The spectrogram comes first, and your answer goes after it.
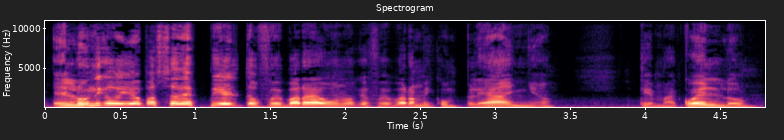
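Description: A young man with a Puerto Rican accent spins his stories in a loose, animated way, sprinkling English slang and acting out every quote. His voice sits at an ordinary middle pitch. The sound is dry and close, with no room echo. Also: fairly quick. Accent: Puerto Rican Spanish. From Puerto Rico. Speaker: vlogger telling personal stories. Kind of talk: casual storytelling monologue.

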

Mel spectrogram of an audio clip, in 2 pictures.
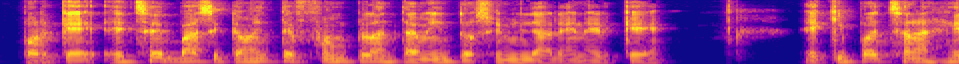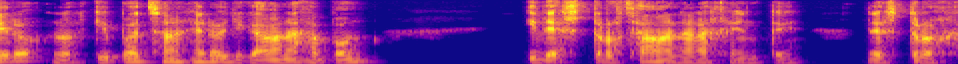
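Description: Man, lowish voice, conversational wrestling analyst, slightly dull lo-fi recording. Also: a bit bright. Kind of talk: casual wrestling analysis chat.

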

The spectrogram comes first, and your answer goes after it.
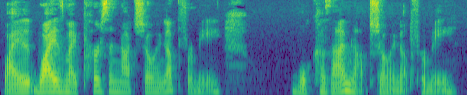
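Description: A woman's voice: deep voice, steady tone, normal speed, vocal fry, breathy edge, no echo. A woman hosting her own show, talking candidly and a little sarcastically in a casual solo monologue. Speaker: podcast host. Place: lives in San Diego.

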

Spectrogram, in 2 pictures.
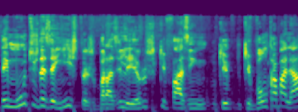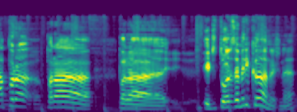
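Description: A man, an actor and voice actor, chatting casually and telling animated stories with quick asides. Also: sits high, soft background music. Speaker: actor and voice actor guest. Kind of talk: casual conversation.

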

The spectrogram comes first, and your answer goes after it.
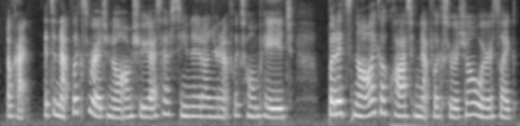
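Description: Woman, inside a closet, bright forceful tone, slightly high voice, gushing casual chat. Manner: gushing, emphatic, heavy use of "like". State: overheated. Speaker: podcast co-host. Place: inside a small hot closet.

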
